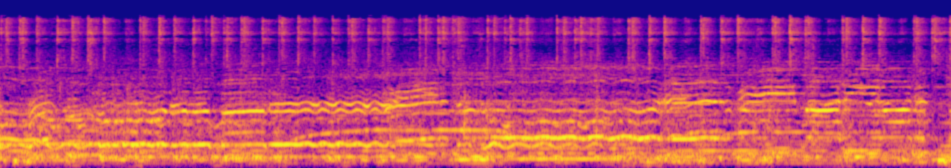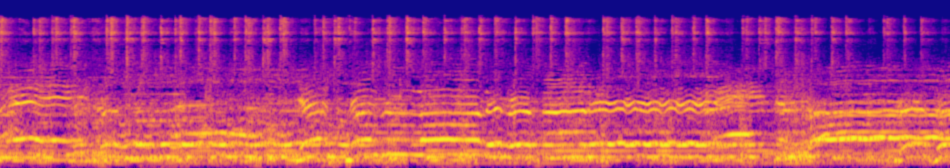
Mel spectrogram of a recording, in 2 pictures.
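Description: Live church worship music: women singing with heavy vibrato into microphones, over a steady shaking rhythm from a tambourine.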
